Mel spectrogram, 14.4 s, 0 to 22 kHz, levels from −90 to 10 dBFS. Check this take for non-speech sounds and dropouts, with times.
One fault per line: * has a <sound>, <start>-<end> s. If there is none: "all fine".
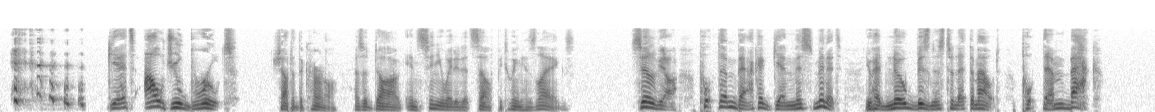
* has a laugh, 0.1-1.1 s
